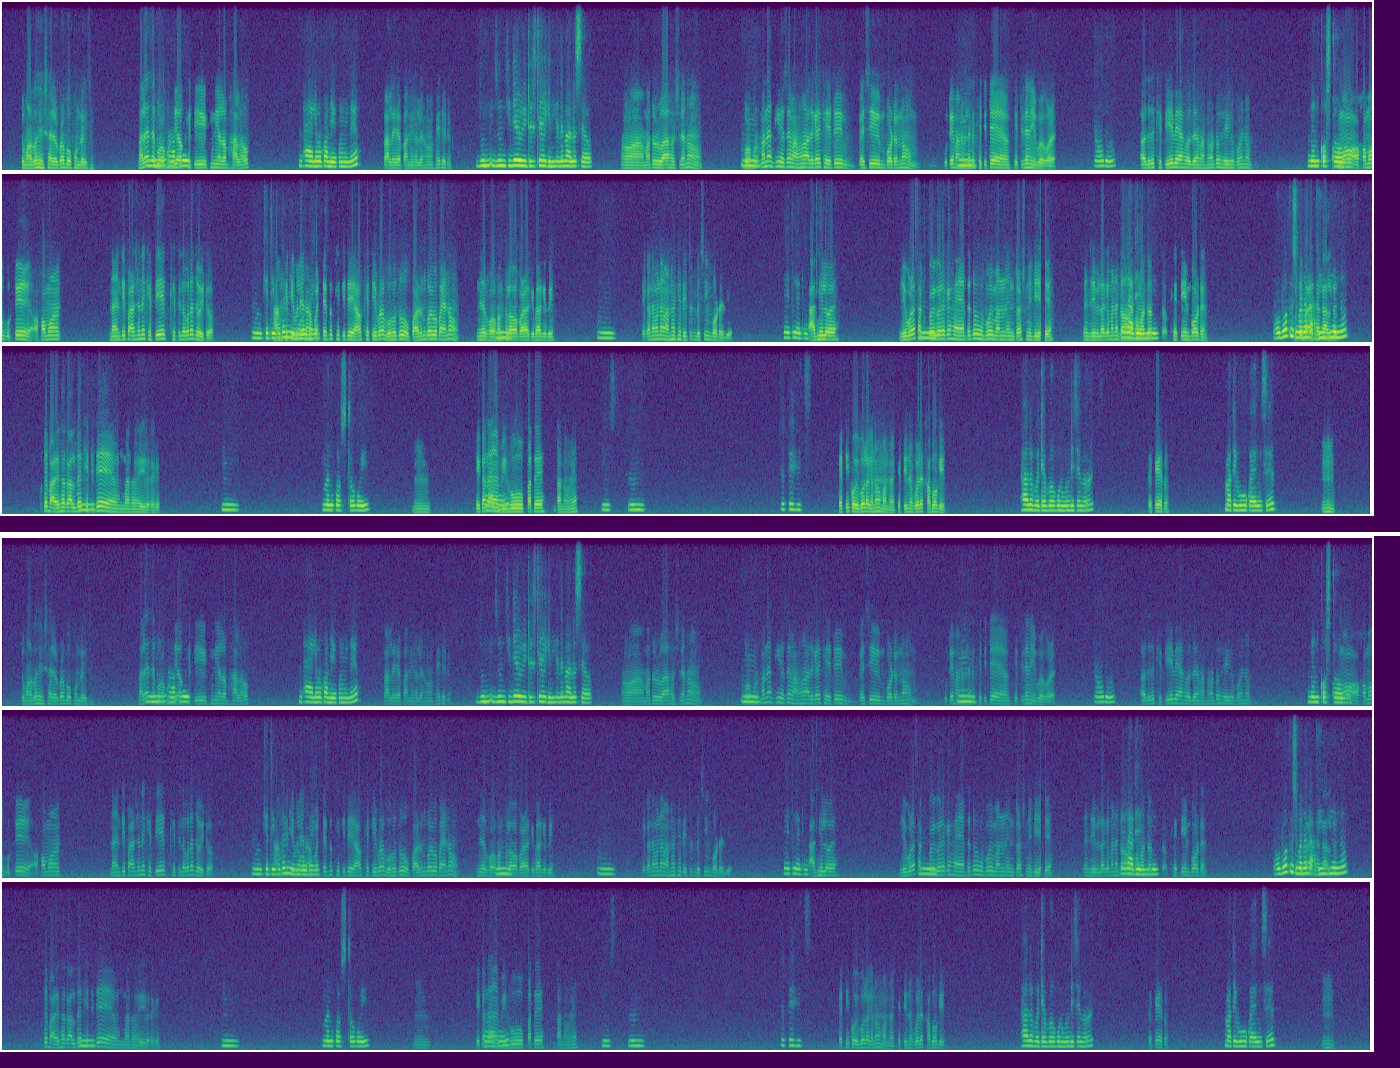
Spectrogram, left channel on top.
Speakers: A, on the left (about 20°); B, on the left (about 70°).
A: তোমালোকৰ সেই চাইডৰ পৰা বৰষুণ লৈ আহিছে, ভালেই
B: উম,
A: হৈছে বৰষুণ
B: আমাৰ
A: দিয়ক
B: ফালে
A: খেতি খিনি অলপ ভাল হওক।
B: ভাল হব পানীৰ পৰিলে।
A: পালে পানী হ'লে অ সেইটোৱে টো।
B: যোন যোনখিনিয়ে ৰুই থৈছিলে সেইখিনি কাৰণে ভাল হৈছে আও।
A: অ আমাৰতো ৰুৱা হৈছিলে ন
B: উম,
A: বৰষুণ মানে কি হৈছে - মানুহৰ আজিকালি খেতিতেই বেছি ইম্পৰ্টেণ্ট ন - গোটেই মানুহ
B: উম,
A: বিলাকে খেতিতে খেতিতে নিৰ্ভৰ কৰে।
B: হয়তো
A: আৰু যদি খেতিয়ে বেয়া হৈ যায় মানুহতো হেৰি হব‌ই ন।
B: ইমান কষ্ট-
A: অসম-
B: হ'ব।
A: অসমৰ গোটেই অসমৰ নাইনটি পাৰ্চেন্টে খেতিয়ে খেতিৰ লগতে জড়িত।
B: উম, খেতিৰ
A: ধান
B: ওপৰতে
A: খেতি
B: নিৰ্ভৰ
A: বুলিয়ে
B: কৰি
A: নহয়
B: থাকে।
A: প্ৰত্যয়কটো খেতিতে আৰু খেতিৰ পৰা বহুতো উপাৰ্জন কৰিব পাৰে ন। নিজৰ ঘৰখন
B: উম,
A: চলাব পাৰা কিবা কিবি সেইকাৰণে
B: উম,
A: মানে মানুহে খেতিটোত বেছি - ইম্পৰ্টেণ্ট দিয়ে।
B: সেইটোৱে টো।
A: আধি লয় যিবোৰে চাকৰি
B: উম,
A: কৰি থাকে হেহঁত- সেইটো সেইবোৰে ইমান ইন্টাৰেষ্ট নিদিয়ে, যিবিলাকে মানে
B: সেইকাৰণে
A: গাঁৱলীয়া
B: আধি
A: সমাজত
B: দি দিয়ে।
A: খে- যি ইম্পৰ্টেণ্ট,
B: হ'লেও কিছুমানে
A: গোটেই বাৰিষা
B: আধি
A: কালটো
B: দি দিয়ে নহয়।
A: - গোটেই বাৰিষা কালটোৱে
B: উম,
A: খেতিতে মানে হেৰি হৈ থাকে।
B: উম। ইমান কষ্ট কৰি।
A: উম, সেইকাৰণে
B: কৰা হয়।
A: বিহু পাতে মানুহে।
B: উম, উম। তাকে হে।
A: খেতি কৰিব লাগে ন মানুহে খেতি নকৰিলে খাব কি?
B: ভাল হ'ব এতিয়া বৰষুণ ভূন দিছে নহয়।
A: তাকে আৰু।
B: মাটিবোৰ শুকাই গৈছে।
A: উম।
